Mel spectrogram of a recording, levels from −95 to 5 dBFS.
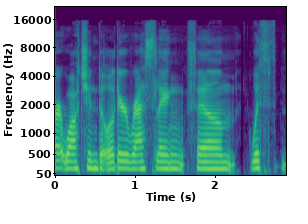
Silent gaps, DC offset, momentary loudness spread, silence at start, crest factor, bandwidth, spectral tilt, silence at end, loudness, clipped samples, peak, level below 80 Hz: none; under 0.1%; 6 LU; 0 s; 14 dB; 15.5 kHz; -5.5 dB/octave; 0 s; -16 LUFS; under 0.1%; -2 dBFS; -52 dBFS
